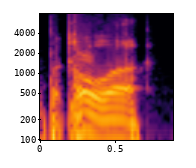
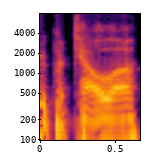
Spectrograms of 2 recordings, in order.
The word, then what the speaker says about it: Peltola: 10 votes for Peltola. That's not how she pronounces her name. – Yeah, Peltola.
